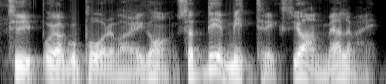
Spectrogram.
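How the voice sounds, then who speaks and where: A man who works as a mental coach gives casual advice in a lively, self-mocking way, acting out his own inner voices. His voice is on the low side with a breathy edge.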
